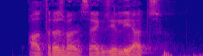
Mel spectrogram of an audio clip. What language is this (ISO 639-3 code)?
cat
